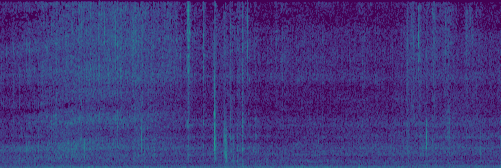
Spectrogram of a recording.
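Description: A small sedan's engine running at low speed as the car pulls up and parks, with a steady low hum and wind noise on the microphone. Two sharp clicks come about four seconds in, and another near seven seconds.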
